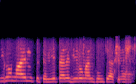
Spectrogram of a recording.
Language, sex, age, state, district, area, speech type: Hindi, female, 18-30, Bihar, Muzaffarpur, rural, conversation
